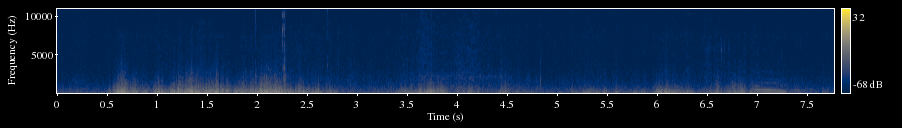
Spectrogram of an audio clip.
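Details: At sunset on 10 September 2016 in Sabi Sand, South Africa, a lone lioness gives deep, repeated, increasingly incessant moaning contact calls through strong, gusting wind, calling other lions to her.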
